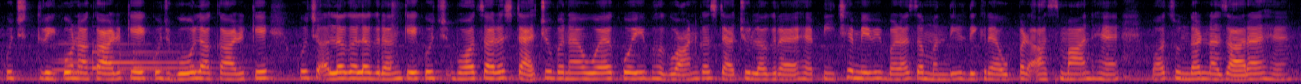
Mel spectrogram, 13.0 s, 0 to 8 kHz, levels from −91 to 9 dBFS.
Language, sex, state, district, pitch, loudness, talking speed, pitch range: Hindi, female, Chhattisgarh, Korba, 205 Hz, -29 LUFS, 195 wpm, 195-215 Hz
